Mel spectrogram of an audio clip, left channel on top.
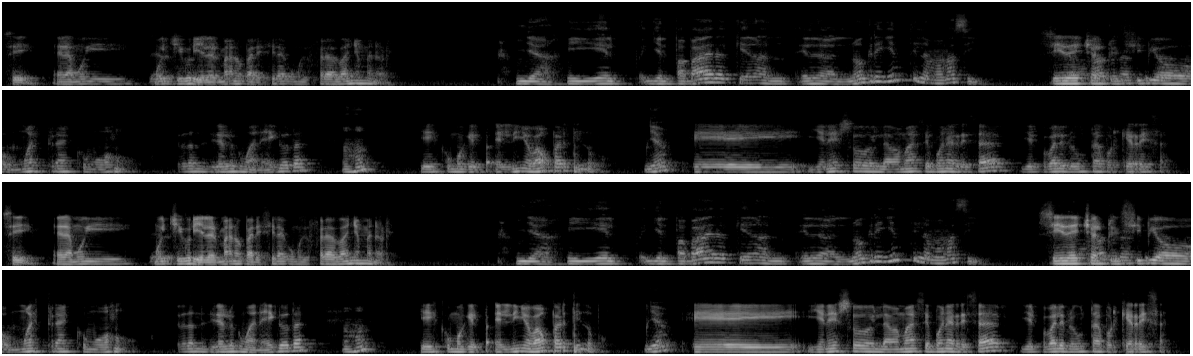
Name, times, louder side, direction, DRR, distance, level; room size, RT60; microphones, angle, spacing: voice 1, 0.0-1.3 1.5-3.9 10.4-13.1 13.6-14.9 16.1-17.8 18.8-23.5, right 4 dB, 70° right, 0.5 m, -32 dB
voice 2, 5.0-9.8 10.5-12.0 15.3-15.6 18.3-18.6, equal, 35° left, 0.9 m, -35 dB
6.5 x 2.5 x 2.6 m
head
